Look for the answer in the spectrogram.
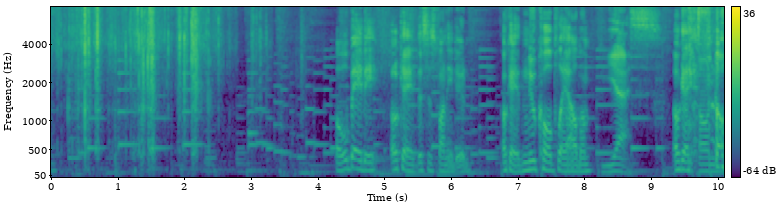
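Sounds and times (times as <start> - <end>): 
crinkly gum package wrapper being torn open: 0.0 - 3.4
speech: 4.3 - 10.0.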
